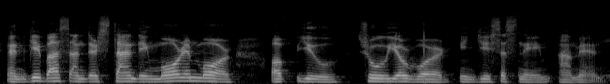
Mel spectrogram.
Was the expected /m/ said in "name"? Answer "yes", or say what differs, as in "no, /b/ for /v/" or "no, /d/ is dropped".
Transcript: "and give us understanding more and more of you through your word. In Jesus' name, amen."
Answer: yes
